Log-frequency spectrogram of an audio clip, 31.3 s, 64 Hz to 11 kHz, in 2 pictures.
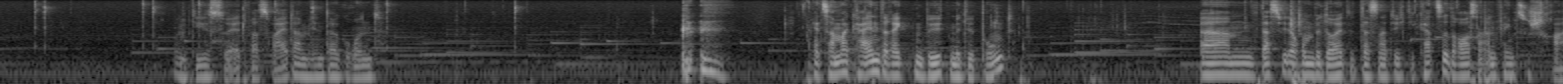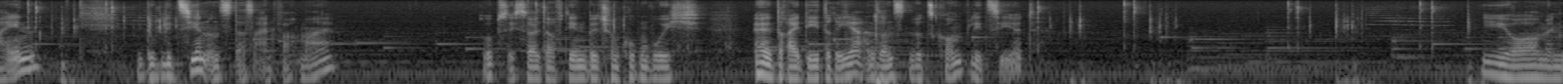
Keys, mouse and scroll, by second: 0.1-1.9 drag, 1.1-3.5 right drag, 2.4-6.3 drag, 7.9 middle click, 8.1 middle click, 8.3-9.9 middle drag, 10.1 middle click, 10.3 middle click, 12.5 KP_7, 14.5 shift+d, 15.6-18.0 drag, 15.9 r, 16.7 r, 20.7-24.0 drag, 21.2 r, 24.0 middle click, 24.0 KP_1, 25.2-27.1 drag, 26.0 r, 26.7 r, 28.2-31.2 drag, 28.7 r, 29.9 r.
